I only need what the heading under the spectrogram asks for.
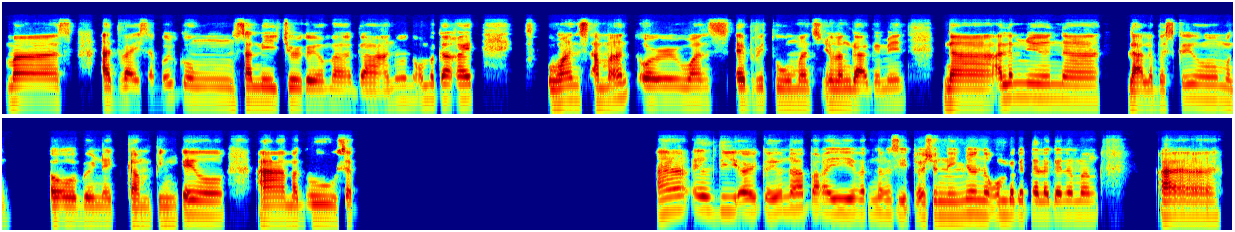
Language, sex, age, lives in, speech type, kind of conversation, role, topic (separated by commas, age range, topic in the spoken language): Filipino, male, 25-29, Philippines, conversation, advice, advisor, Paano kami makikinig at mag-uusap nang mas mabisa?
